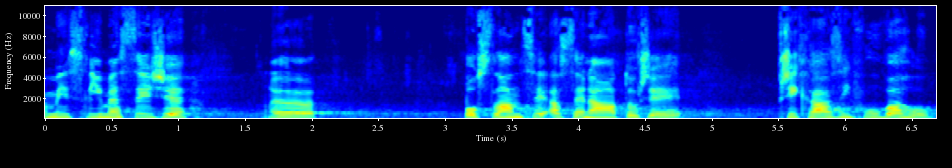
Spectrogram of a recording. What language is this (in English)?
Czech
